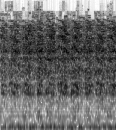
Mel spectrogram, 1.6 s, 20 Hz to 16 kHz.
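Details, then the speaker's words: Big-turbo EcoBoost Mustang with aftermarket high-pressure fuel pump, fuel pressure about 122 versus 1600 required: steady whirring crank that never fires, repeated attempts before cranking-time-exceeded disables the engine; crank no-start. "okay so i couldn't do it uh it was not starting tried it like eight times to say is the cranking time exceeded and that's what happens"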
